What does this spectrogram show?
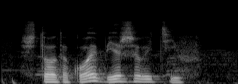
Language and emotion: Russian, neutral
